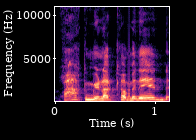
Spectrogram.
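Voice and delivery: high called-out question from downstairs; wife calling from the basement, high. Retold or imitated. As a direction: call up to him from the basement, high. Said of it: "she's calling me like".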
